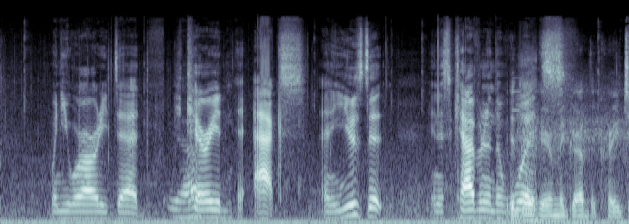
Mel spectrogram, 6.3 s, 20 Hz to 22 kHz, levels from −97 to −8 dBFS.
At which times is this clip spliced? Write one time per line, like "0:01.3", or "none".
0:01.6
0:02.4
0:03.0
